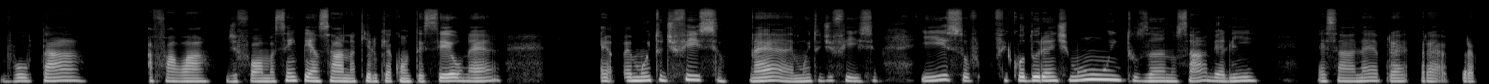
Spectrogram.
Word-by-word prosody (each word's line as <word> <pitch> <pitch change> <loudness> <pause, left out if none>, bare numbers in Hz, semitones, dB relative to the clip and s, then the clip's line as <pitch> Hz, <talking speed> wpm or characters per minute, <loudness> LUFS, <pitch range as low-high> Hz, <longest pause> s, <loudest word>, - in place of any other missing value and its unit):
voltar 160 +4 -1 0.7
a 170 - -3
falar 145 -2 0
de 140 -2 -4
forma 145 0 0
sem 180 +5 +1
pensar 155 -3 +3
naquilo 145 +1 0
que 145 - -3
aconteceu, 145 +3 +1
né, 155 +5 0 1.0
eh, 165 - 0
é 170 - +2
muito 185 +4 +4
difícil, 195 -3 +1 0.2
né, 160 +1 +2
é - - -4
muito 150 +4 -2
difícil. 170 -1 -5 0.4
E 180 +5 +1
isso 195 -5 -1
f 175 +2 -17
ficou 180 -1 -1
durante 180 +2 +3
muitos 200 -5 +4
anos, 155 -2 0
sabe, 160 +3 -1
ali, 165 +4 0 0.6
essa, 150 -1 -3
né, 160 +3 -1
pra 150 -2 -4
pra 145 -2 -5
pra 140 -3 -2
155 Hz, 135 wpm, -23 LUFS, 150-175 Hz, 1.0 s, muito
